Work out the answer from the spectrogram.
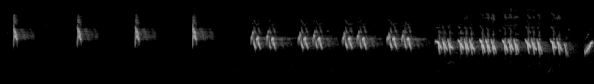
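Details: A northern mockingbird sings four spaced, clipped high notes, then shifts to rapid doubled buzzy phrases repeated in series, ending with a dense, loud burst of harsh repeated notes.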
